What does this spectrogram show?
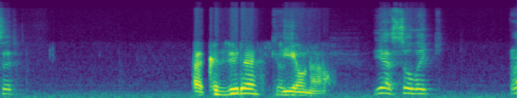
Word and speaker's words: Kazuda Xiono: And you voice Kazuto, right? Is that how would you pronounce it? Kazuda Xiono.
